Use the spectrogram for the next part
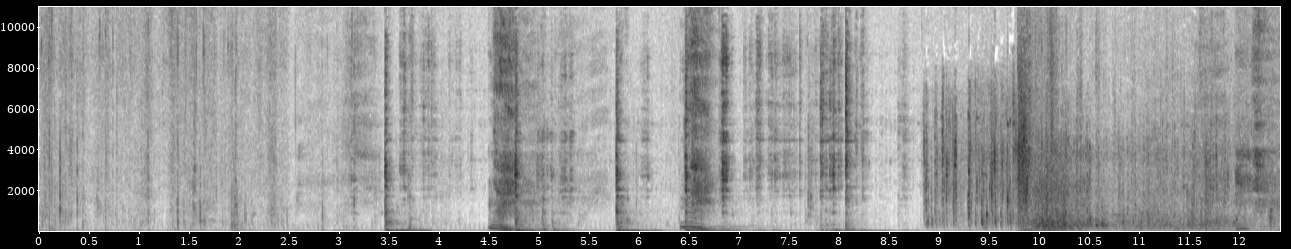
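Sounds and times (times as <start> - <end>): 
pickaxe breaking loose stones out of a wall: 3.4 - 12.4.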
